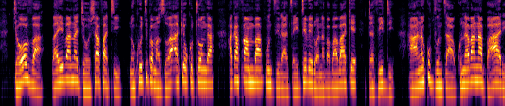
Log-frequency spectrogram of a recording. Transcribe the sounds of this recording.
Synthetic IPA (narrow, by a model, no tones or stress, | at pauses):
d͡ʒe̞ɦo̞vʱaʋaiʋanad͡ʒe̞ɦo̞ʃafatino̞kut̬ipamazuʋaːke̞okuto̞ŋɡaakafambamunziɾad͡zaite̞ʋe̞rwanaɓaɓaʋake̞ | dʱavʱiːdʱiɦaːnakub͡vunzakunaʋanabʱaːɾi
